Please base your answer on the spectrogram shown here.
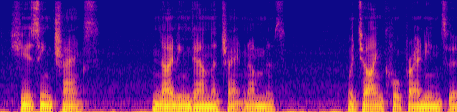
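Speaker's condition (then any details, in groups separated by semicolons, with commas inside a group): Multiple sclerosis; nerve damage to body muscles, wheelchair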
